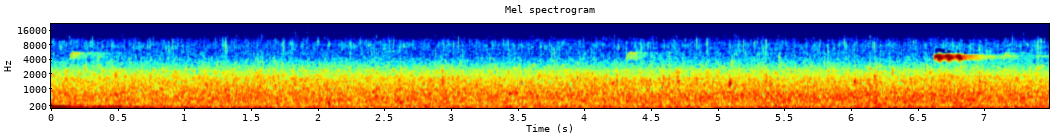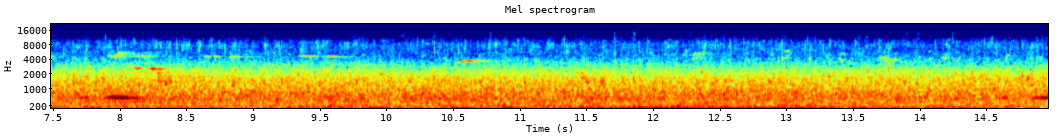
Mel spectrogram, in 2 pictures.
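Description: Creek water running over rocks, a steady rush, with a short, sharp, high-pitched chirp about six and a half seconds in that is the loudest sound, and a few faint high chips here and there.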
